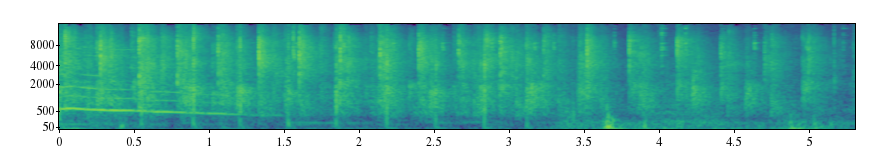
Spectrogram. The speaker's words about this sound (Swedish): Woo, applåd för dem.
